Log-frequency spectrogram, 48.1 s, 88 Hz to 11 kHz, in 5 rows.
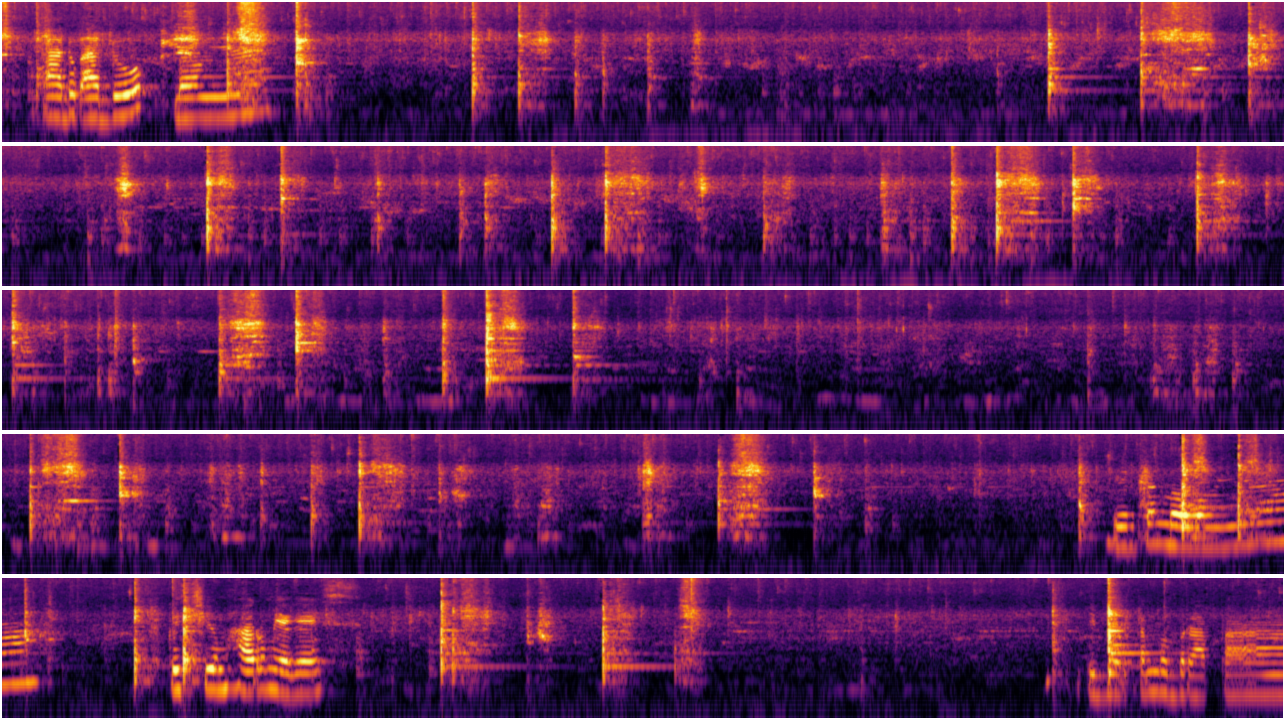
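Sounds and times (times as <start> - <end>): spatula scraping and knocking pan: 0.0 - 2.6, 3.4 - 6.6, 7.2 - 24.8, 27.3 - 35.7, 36.8 - 40.2, 41.1 - 44.0
onions sizzling in oil: 0.0 - 48.0.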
